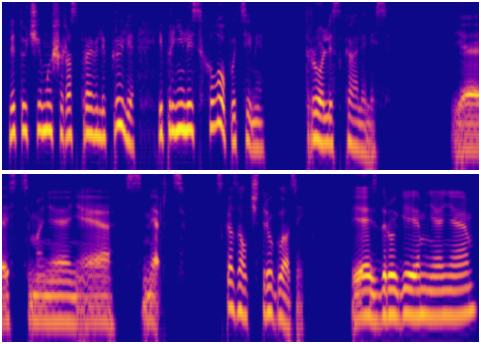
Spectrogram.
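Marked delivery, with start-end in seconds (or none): 5.6-11.9 Four-Eyes. Acted. Dictator asking for objections, low slow menace. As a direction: stretch every word like a lazy tyrant.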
